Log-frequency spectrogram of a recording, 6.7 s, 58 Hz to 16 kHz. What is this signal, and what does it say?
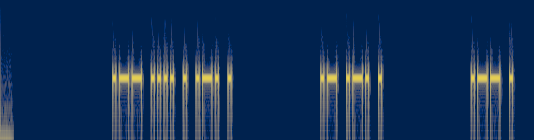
Morse code, heard as a keyed tone, about 30 wpm, 700 Hz. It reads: WHERE ARE WE
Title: 4x Word-Spacing - Sentences from Top 200 Words - 30wpm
